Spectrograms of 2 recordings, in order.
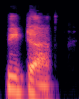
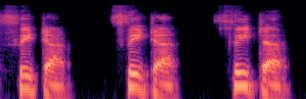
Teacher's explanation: এটা উচ্চারণটা হবে প কে ফ বলতে হবে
